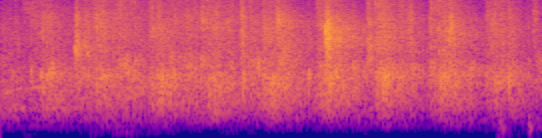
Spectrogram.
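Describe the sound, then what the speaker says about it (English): Dense, sustained applause from an audience at a literature festival event, a steady wash of many hands clapping at even loudness throughout, with no talk over it. "let's have a huge round of applause for Sukhda"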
